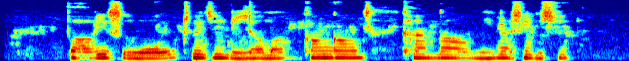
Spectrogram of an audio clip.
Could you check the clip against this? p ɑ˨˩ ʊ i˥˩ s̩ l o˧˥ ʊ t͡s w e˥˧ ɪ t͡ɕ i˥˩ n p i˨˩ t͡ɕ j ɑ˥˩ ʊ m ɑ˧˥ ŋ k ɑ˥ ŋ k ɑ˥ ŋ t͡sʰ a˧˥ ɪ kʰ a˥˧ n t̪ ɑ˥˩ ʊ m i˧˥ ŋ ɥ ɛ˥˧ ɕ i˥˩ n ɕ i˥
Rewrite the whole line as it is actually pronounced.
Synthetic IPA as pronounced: p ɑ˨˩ ʊ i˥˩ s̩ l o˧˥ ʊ t͡s w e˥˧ ɪ t͡ɕ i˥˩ n p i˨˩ t͡ɕ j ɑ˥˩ ʊ m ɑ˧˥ ŋ k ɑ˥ ŋ k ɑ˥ ŋ t͡sʰ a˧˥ ɪ kʰ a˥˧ n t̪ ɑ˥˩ ʊ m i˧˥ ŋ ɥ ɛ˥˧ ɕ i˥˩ n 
